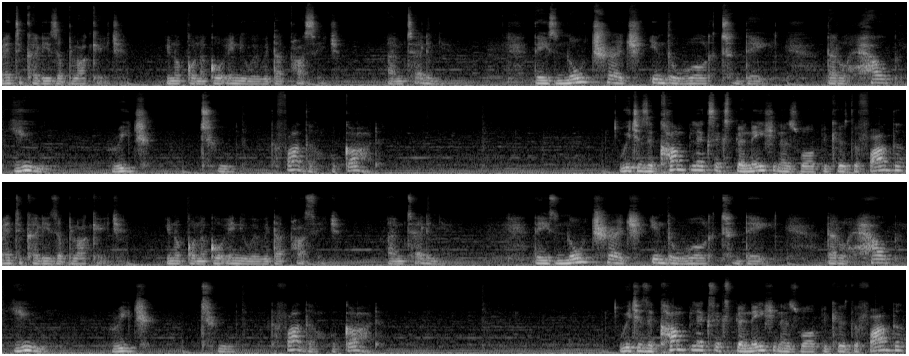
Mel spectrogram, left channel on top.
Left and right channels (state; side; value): normal; both; correlation 0.68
